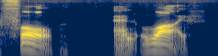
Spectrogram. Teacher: Alright, and the voiceless F sound produced by stopping and releasing air between the bottom lip and the front side of the top teeth. The sound can be found in English words such as friend, for, love, after, life, phone, and stuff.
